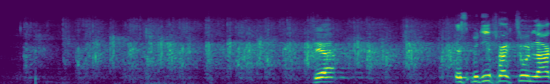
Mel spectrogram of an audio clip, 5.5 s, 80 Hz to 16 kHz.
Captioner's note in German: Beifall bei der SPD und dem BÜNDNIS 90/DIE GRÜNEN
